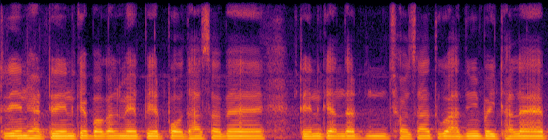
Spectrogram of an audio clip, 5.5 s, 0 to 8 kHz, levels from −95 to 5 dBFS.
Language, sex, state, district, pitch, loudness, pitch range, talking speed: Hindi, male, Bihar, West Champaran, 125 Hz, -14 LUFS, 125-130 Hz, 205 wpm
